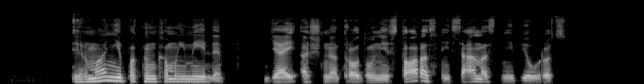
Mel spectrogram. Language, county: Lithuanian, Šiauliai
